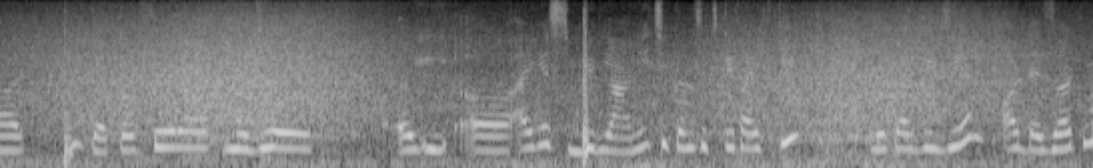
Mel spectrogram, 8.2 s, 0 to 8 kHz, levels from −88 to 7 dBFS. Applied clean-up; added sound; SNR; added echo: none; Ocean; 3 dB; none.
